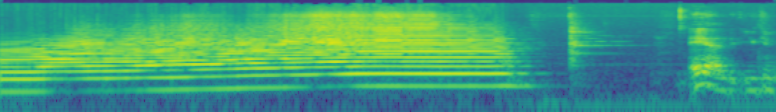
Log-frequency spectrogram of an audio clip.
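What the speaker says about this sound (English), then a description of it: "only trombone players get to do it. It's called the Gliss." A trombone plays a loud glissando as the slide moves from fully out up the horn, one sustained rising brassy sweep lasting about four seconds, followed by short breathy sounds.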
